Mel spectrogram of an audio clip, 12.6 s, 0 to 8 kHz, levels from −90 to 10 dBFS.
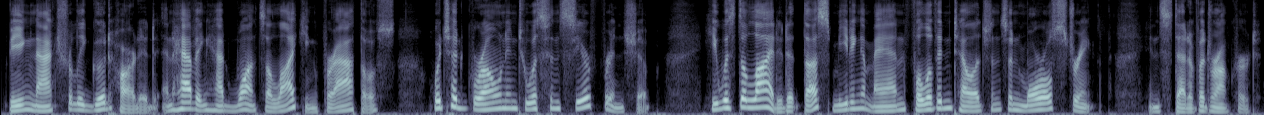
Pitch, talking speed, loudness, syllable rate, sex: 140 Hz, 170 wpm, -20 LUFS, 5.2 syllables/s, male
